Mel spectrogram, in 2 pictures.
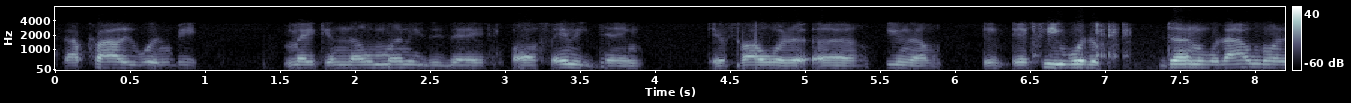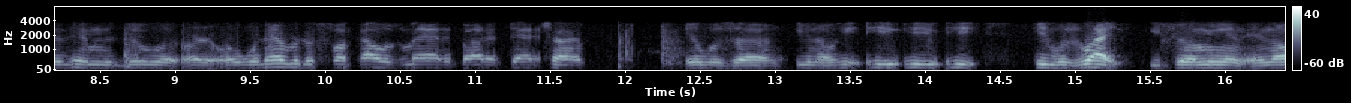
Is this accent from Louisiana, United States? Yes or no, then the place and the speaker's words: no; Los Angeles, California, United States; me growing up in Los Angeles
